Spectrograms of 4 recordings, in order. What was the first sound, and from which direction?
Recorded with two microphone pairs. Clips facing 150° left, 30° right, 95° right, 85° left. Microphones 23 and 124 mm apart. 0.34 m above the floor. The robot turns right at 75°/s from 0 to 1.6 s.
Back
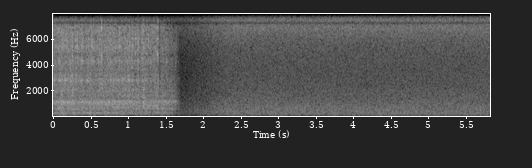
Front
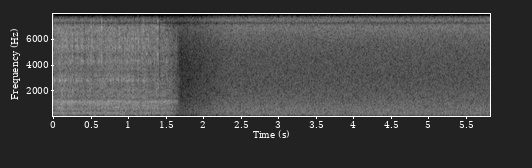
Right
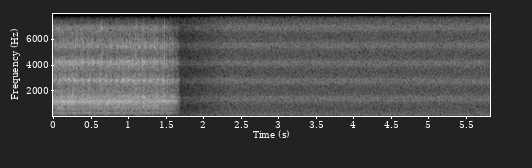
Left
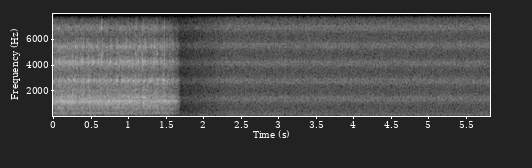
Only background noise.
